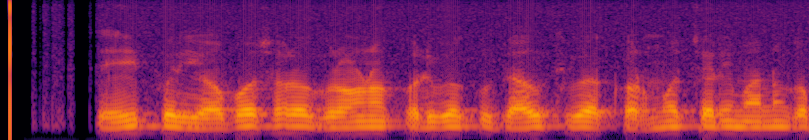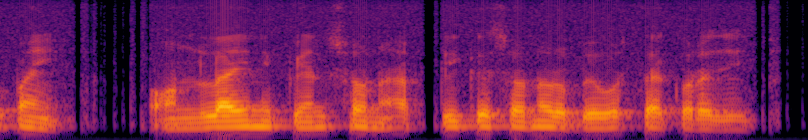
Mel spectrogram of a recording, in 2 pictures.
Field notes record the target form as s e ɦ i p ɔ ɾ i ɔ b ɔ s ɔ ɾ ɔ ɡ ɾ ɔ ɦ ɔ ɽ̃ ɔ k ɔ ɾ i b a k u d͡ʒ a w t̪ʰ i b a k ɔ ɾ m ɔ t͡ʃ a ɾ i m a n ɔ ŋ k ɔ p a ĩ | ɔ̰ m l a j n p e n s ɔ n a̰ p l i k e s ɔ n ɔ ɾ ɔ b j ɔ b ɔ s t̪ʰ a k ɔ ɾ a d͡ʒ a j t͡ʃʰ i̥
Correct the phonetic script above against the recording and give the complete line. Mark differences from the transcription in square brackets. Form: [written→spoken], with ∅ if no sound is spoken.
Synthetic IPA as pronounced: s e ɦ i p ɔ ɾ i ɔ b ɔ s ɔ ɾ ɔ ɡ ɾ ɔ ɦ ɔ ɽ̃ ɔ k ɔ ɾ i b a k u d͡ʒ a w t̪ʰ i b a k ɔ ɾ m ɔ t͡ʃ a ɾ i m a n ɔ ŋ k ɔ p a ĩ | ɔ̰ [m→n] l a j n p e n s ɔ n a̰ p l i k e s ɔ n ɔ ɾ ɔ b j ɔ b ɔ s t̪ʰ a k ɔ ɾ a d͡ʒ a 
